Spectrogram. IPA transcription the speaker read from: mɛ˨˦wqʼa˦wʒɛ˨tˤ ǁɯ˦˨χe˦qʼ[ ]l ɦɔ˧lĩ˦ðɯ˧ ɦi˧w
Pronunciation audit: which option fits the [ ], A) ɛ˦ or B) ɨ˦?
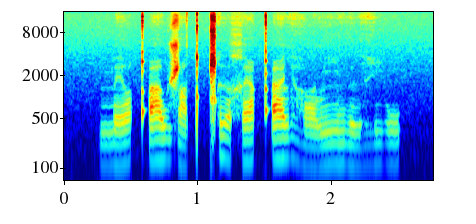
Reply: A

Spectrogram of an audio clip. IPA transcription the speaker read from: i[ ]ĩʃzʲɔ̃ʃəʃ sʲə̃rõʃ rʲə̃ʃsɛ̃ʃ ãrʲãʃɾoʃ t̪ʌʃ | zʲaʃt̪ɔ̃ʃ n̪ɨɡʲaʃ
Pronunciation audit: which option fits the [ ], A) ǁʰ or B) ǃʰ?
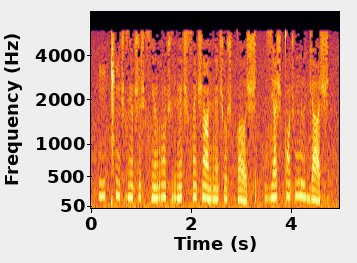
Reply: A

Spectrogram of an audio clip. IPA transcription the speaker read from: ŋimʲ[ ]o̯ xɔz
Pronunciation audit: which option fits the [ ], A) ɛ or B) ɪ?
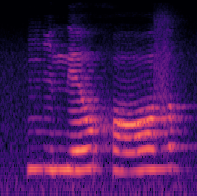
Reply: A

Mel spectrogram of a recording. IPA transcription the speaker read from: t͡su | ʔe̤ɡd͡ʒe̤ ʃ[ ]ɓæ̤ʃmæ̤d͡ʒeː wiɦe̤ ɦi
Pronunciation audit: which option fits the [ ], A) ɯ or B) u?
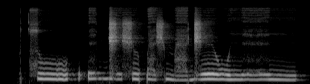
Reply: A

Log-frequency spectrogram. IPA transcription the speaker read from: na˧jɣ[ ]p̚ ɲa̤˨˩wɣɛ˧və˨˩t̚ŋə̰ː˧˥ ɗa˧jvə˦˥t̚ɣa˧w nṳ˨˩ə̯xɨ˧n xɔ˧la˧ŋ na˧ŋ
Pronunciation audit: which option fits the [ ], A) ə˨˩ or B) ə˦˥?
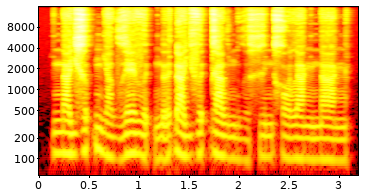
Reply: B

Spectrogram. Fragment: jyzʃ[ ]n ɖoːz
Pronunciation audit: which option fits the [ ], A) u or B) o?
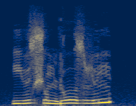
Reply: B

